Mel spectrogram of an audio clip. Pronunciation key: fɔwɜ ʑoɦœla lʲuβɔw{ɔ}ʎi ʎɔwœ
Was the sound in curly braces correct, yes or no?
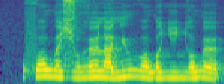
yes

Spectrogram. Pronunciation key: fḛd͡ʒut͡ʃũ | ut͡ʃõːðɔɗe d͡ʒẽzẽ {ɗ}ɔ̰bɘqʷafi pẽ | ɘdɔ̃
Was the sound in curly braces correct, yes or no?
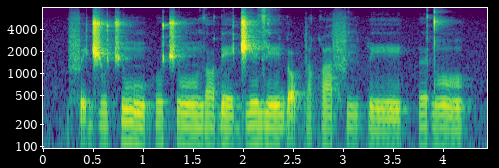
yes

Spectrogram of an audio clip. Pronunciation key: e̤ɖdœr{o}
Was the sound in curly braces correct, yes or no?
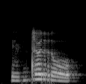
yes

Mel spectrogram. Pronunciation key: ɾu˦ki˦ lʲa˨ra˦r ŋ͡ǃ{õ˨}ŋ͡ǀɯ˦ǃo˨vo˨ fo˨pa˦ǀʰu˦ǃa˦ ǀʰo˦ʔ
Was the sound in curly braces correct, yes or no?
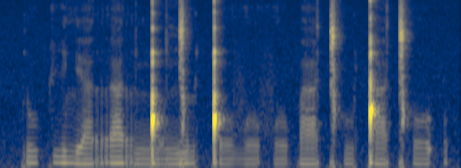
no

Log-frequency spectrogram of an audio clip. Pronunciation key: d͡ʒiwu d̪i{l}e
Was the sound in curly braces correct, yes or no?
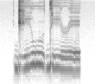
no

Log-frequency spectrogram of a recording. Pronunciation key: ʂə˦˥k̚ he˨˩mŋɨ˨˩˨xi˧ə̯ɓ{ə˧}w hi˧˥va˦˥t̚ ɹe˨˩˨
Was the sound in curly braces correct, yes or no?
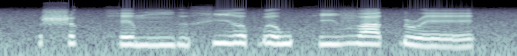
yes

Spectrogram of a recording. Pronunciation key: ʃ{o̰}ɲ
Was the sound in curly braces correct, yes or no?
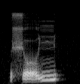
yes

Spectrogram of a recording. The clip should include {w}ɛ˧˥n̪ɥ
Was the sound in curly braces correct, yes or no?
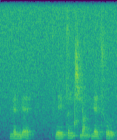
no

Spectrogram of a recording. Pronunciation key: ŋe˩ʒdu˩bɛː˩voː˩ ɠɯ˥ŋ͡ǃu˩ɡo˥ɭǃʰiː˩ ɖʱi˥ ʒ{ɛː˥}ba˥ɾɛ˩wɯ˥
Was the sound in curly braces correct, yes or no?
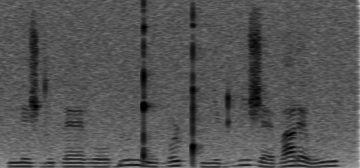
no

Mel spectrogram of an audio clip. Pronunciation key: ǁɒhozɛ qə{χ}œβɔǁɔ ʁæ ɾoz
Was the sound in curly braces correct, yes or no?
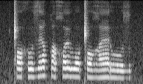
yes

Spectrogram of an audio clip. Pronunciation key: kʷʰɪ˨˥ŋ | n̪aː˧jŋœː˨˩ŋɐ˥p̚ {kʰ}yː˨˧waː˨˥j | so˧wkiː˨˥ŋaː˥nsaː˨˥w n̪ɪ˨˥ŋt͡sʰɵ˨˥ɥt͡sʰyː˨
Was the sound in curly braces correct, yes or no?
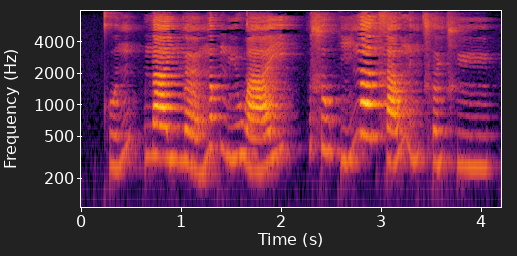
no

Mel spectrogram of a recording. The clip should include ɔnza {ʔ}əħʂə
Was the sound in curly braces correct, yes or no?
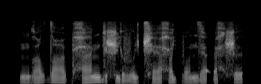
yes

